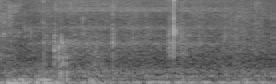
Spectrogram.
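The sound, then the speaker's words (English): Quiet chewing and crunching on a Blow Pop lollipop, getting to its bubble gum center, with a few brief, sharp bites and mouth clicks scattered over a low, steady background hum. No one speaks. “I'm getting to the center of my blow pop.”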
